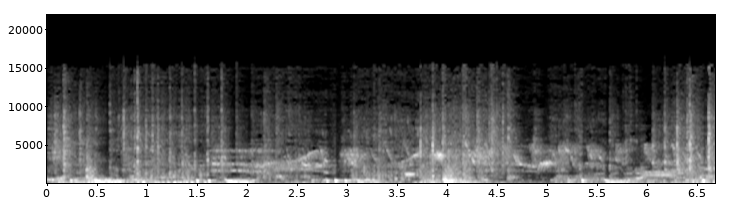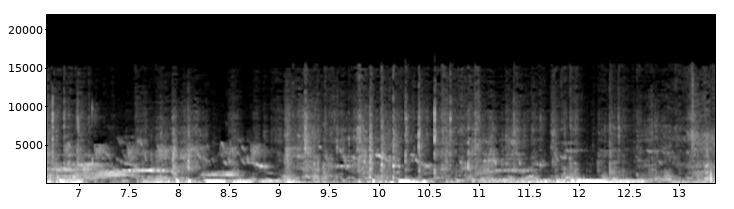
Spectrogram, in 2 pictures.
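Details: Kept pigeons in the morning, as the keeper arrives to look in on them: low, throaty cooing rolls on repeatedly throughout, several birds overlapping, with a few higher chirps and light background shuffling.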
